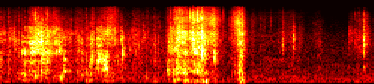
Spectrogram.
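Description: Plastic cling wrap crinkling and crackling as it is peeled off a foam meat tray, in a run of bursts over the first three seconds, then only a few faint ticks.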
